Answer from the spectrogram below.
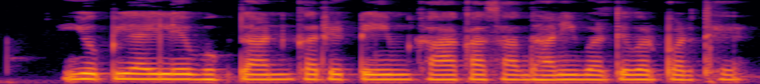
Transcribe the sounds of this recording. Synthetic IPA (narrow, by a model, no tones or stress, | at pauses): juːpiaːilebʱʊɡt̪aːnkəɾeʈeːmkakasaːʋd̪ʱaːnibɐɾt̪eːbəɾpɐɾt̪ʰeː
